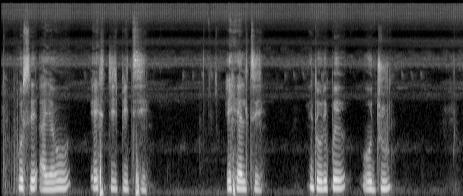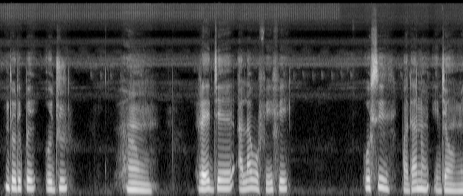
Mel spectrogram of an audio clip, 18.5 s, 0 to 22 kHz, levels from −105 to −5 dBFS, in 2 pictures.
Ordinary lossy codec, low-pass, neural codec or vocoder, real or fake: none; none; none; real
